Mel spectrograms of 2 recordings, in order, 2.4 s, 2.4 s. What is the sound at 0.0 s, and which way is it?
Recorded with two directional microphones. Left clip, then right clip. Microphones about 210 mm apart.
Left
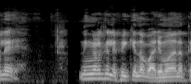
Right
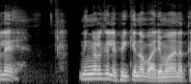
Speech, 15° right (ahead or behind).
